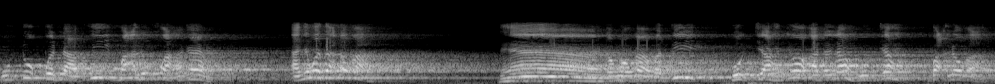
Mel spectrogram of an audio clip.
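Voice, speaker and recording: A man's voice: high voice, expressive, a little slow, a little mellow. A man with an Acehnese accent teaching a religious text step by step and often checking that his listeners follow. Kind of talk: classroom lecture on an Islamic text. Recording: echoey hall, dull lo-fi audio.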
